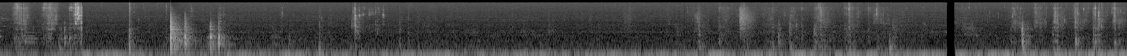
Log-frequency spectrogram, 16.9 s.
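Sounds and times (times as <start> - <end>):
cabbage rustling: 0.0 - 1.3, 9.4 - 16.9.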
